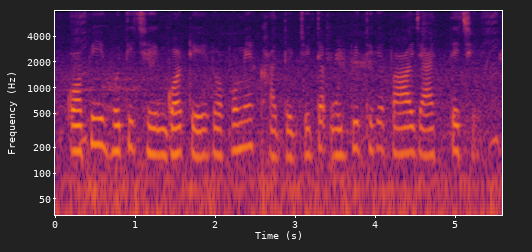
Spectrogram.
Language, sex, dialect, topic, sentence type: Bengali, female, Western, agriculture, statement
